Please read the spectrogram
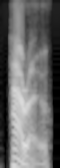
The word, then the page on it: harrow: British English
